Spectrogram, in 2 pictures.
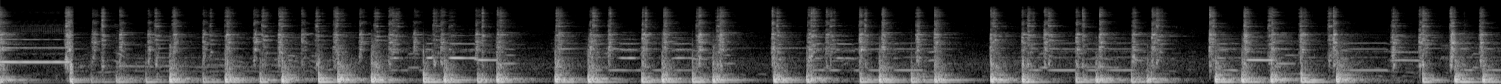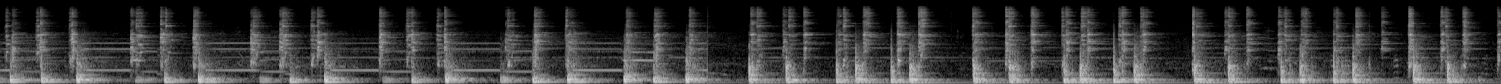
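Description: Kagura music: a large barrel drum (taiko) beaten with sticks in a fast, steady rhythm, with a transverse flute playing held notes over it.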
